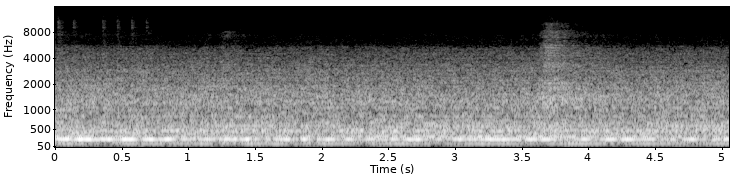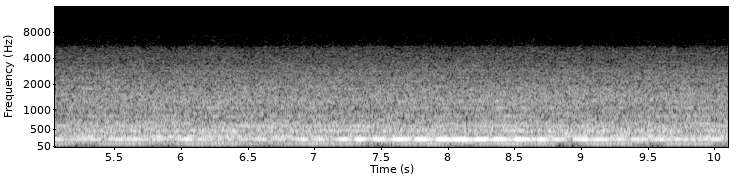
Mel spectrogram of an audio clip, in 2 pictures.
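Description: General hydraulic elevator rising, heard from inside the cab: the pump motor hums steadily throughout, getting a little louder near the end, with a single brief click a little under four seconds in.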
